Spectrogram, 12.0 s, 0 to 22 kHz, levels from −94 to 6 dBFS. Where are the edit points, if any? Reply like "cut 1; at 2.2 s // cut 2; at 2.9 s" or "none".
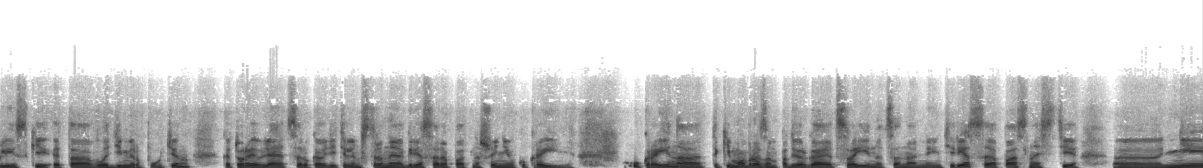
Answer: cut 1; at 6.2 s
